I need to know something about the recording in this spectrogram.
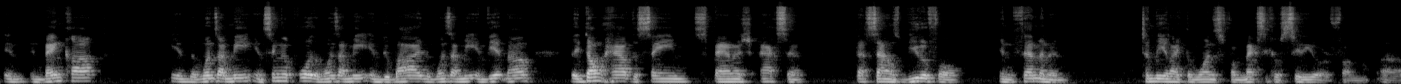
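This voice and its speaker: With a warm tone at medium pitch, a man who grew up in Texas answers viewers' questions in a casual, wandering monologue. Repeated words and tag questions like "right?" and "okay?" run through his speech.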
